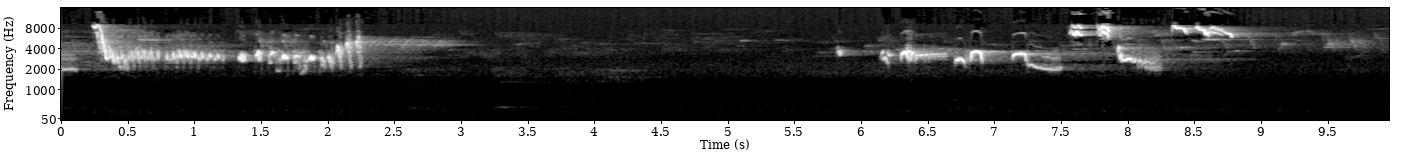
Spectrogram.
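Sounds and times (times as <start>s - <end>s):
European robin Erithacus rubecula singing: 0.0s - 2.4s, 5.8s - 9.9s.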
